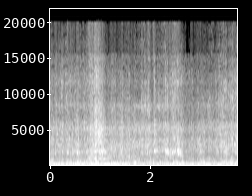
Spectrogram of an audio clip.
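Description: A 1932 Ford Deuce hot rod's 350 V8, still cold, revs loudly and steadily up close, a deep continuous engine roar with no talk over it.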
